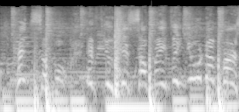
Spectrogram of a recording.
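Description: Hip hop song: a rapper's voice over a deep bass line and a drum beat.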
